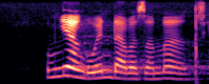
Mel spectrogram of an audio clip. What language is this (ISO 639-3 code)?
nbl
